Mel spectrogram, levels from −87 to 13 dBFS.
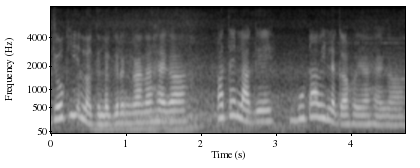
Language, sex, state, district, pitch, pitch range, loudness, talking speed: Punjabi, female, Punjab, Kapurthala, 215 Hz, 175-270 Hz, -16 LUFS, 165 wpm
